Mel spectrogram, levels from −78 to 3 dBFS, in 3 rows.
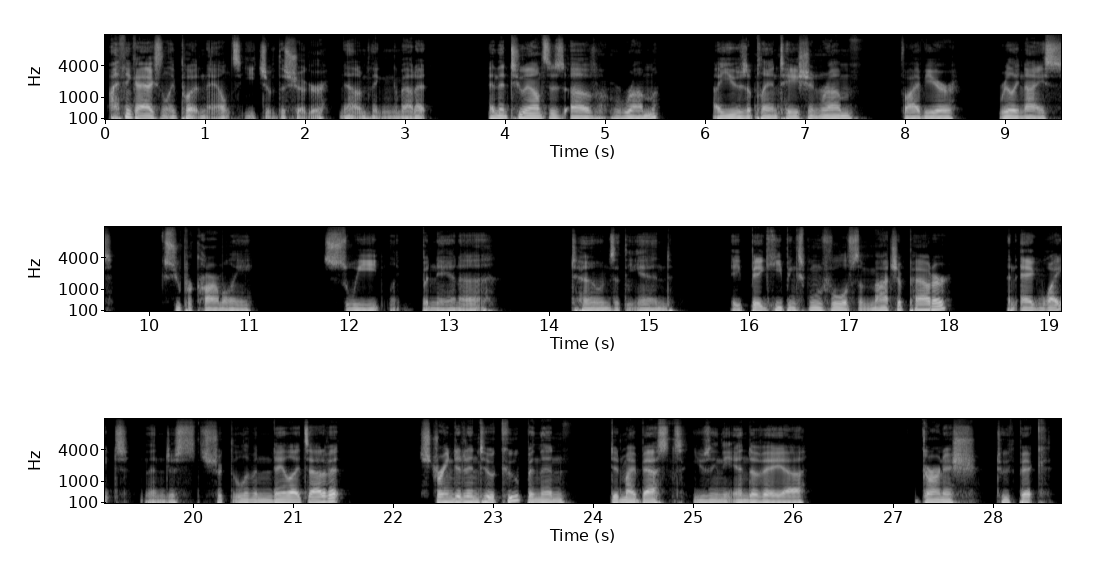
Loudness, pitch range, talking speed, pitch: -22 LUFS, 85-95 Hz, 165 wpm, 90 Hz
